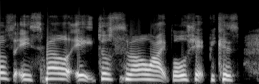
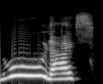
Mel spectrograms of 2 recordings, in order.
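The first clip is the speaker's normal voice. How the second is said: high, excited "ooh" imitation; giddy excitement; 8 semitones higher, 4 dB louder than usual. Fan showing host how they greet players, mock giddy excitement. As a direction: act out a giddy fan's delight. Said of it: "giddy and excited".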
